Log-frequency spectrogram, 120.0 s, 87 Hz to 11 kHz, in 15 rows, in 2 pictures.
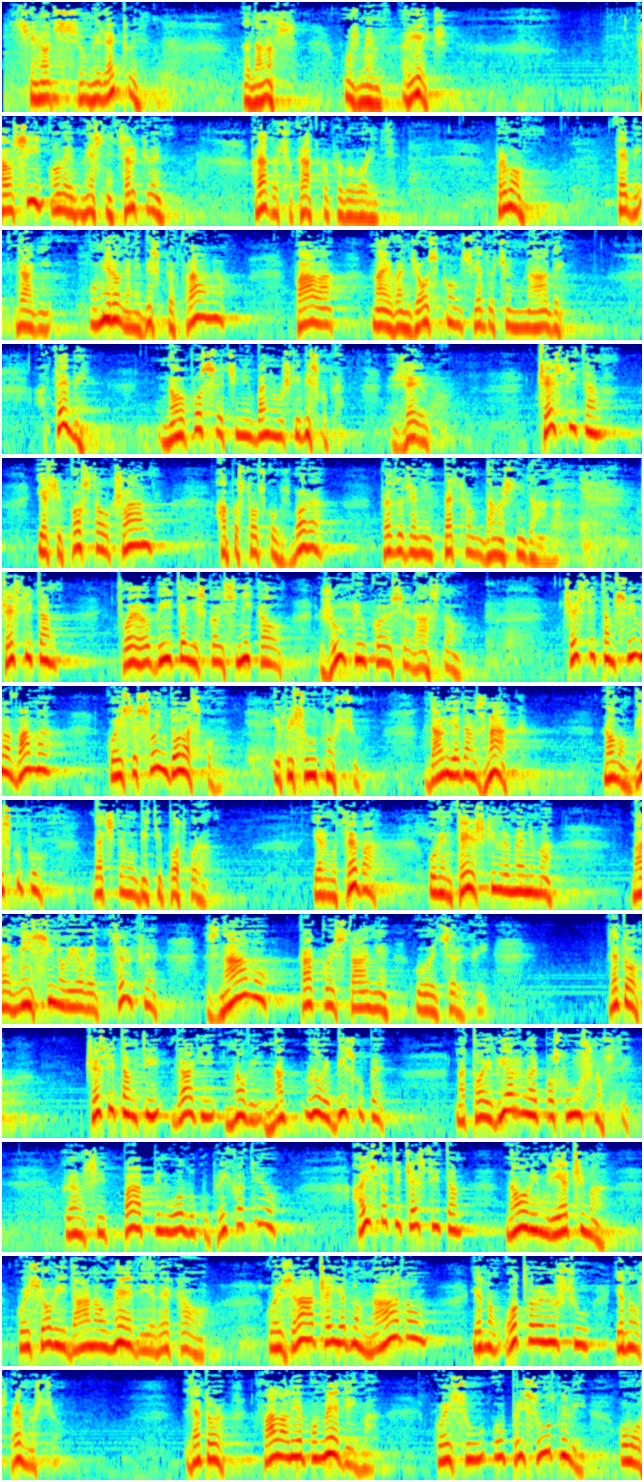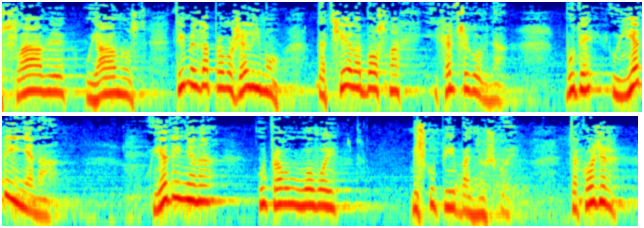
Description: U subotu, 2. ožujka 2024. u katedrali sv. Bonaventure u Banjoj Luci, na kraju Euharistijskog slavlja, tijekom kojeg je za banjolučkog biskupa zaređen mons. Željko Majić, prigodnu čestitku novom pastiru Crkve banjolučke uputio je nadbiskup vrhbosanski u miru kardinal Vinko Puljić.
